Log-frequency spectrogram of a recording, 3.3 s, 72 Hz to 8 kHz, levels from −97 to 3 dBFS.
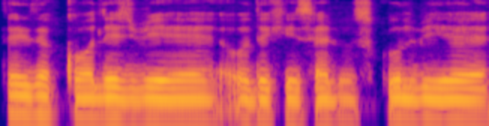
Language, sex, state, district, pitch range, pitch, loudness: Hindi, male, Chhattisgarh, Korba, 100-105 Hz, 100 Hz, -21 LUFS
